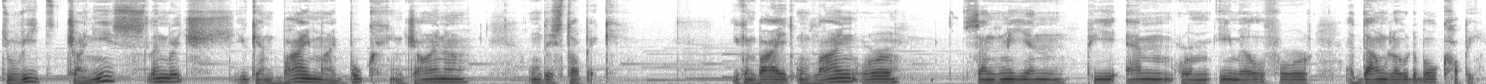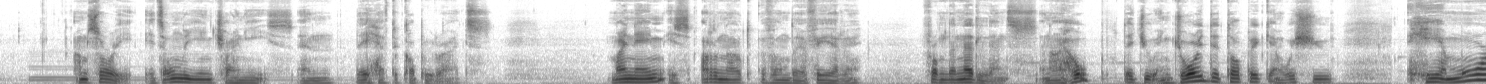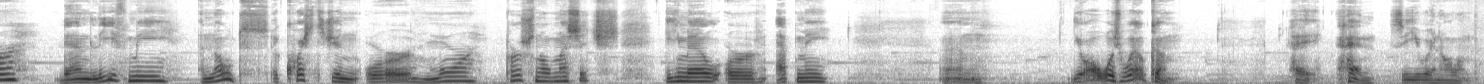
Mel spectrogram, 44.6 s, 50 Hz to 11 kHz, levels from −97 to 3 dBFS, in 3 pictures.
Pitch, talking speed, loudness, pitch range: 115 Hz, 120 wpm, -27 LUFS, 100-135 Hz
